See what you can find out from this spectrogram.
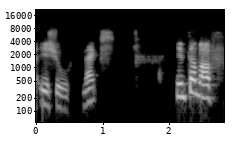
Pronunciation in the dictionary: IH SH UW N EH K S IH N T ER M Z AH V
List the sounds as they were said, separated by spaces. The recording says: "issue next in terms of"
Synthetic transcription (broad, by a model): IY SH UW N EH K S IH N T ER M AH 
